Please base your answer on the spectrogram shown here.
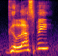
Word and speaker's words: Gillespie: But shout out to Tyree Gillespie.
